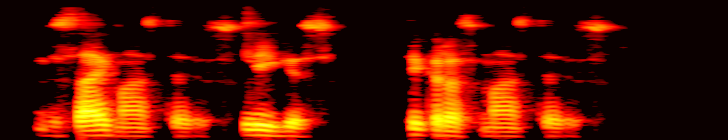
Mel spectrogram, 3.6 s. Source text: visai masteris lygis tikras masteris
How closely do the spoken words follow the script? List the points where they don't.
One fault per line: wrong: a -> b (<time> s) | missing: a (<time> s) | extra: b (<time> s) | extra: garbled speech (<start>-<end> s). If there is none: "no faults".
no faults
